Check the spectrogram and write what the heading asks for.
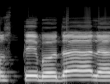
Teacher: تا کو با کے ساتھ ملانا ہے، با پر قلقلہ کریں گے، الف مدہ ہے، ایک الف کے برابر کھینچنا ہے۔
